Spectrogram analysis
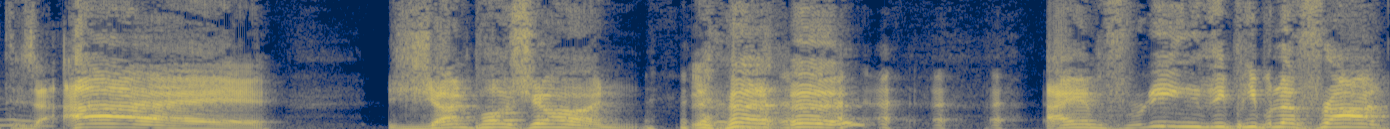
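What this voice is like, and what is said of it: Bad put-on French accent. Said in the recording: “I will do the bad French ... expect this accent next week ... He's an Irish Frenchman.”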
